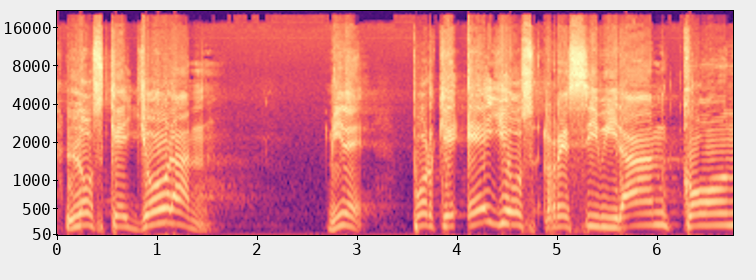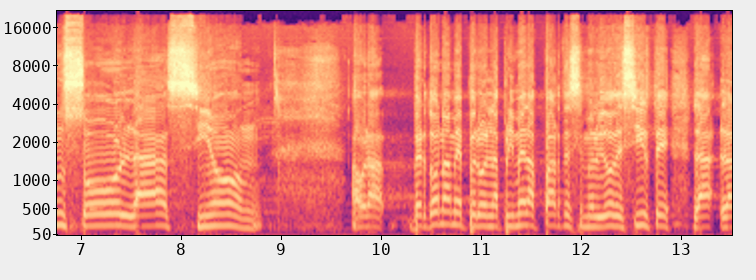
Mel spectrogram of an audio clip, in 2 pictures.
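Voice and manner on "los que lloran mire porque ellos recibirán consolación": each word drawn out slowly and solemnly; slow scripture reading. Shown as a demonstration. Preacher reading the beatitude to the church, slow and solemn. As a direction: lay the verse down slowly, word by word.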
